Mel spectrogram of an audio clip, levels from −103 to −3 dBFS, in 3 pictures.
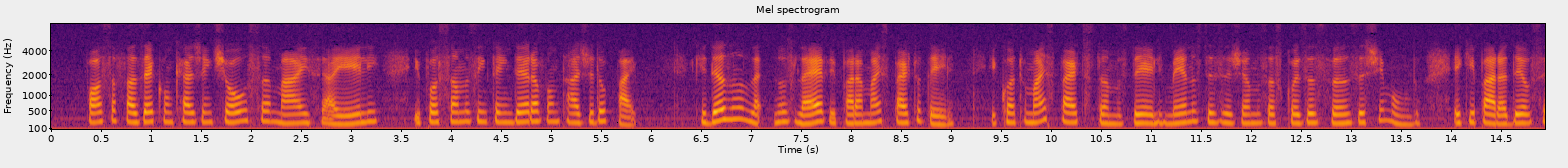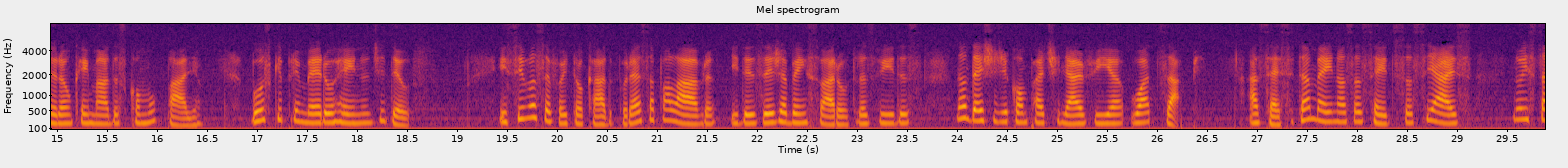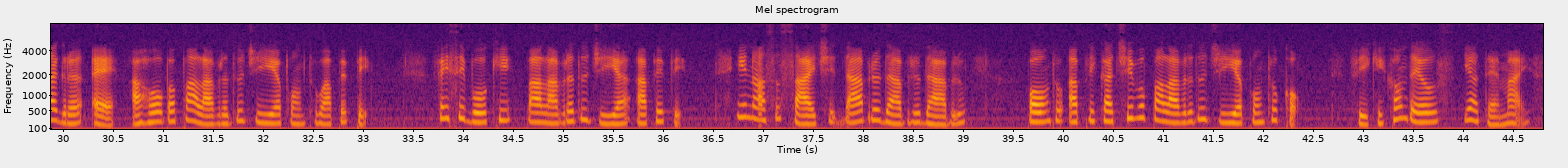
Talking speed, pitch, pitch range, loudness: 130 wpm, 210 Hz, 190-235 Hz, -28 LUFS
